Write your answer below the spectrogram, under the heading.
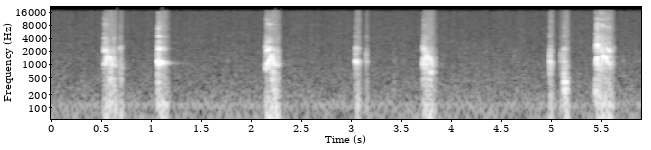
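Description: Short, sharp, voiced bursts, several in quick pairs, about eight in six seconds against silence; hiccups.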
